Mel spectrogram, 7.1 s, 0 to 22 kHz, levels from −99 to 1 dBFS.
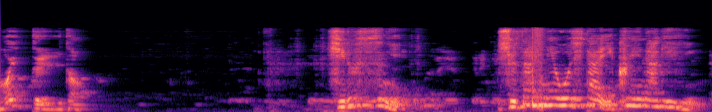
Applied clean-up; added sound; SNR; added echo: classical method WPE with log-MMSE.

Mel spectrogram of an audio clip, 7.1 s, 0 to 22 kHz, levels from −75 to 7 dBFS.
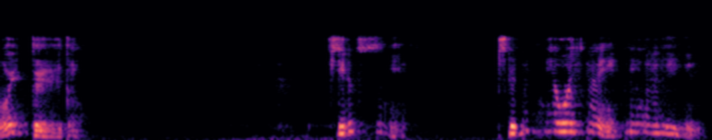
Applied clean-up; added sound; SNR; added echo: neural mask model DeepFilterNet 3.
